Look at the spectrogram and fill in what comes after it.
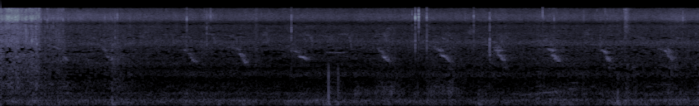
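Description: Faint bird chirps: short, falling high notes repeated about twice a second over low background noise.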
